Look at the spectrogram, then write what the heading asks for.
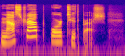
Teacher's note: with approximately equal stress on both syllables · The acoustic energy is distributed across both syllables almost evenly.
